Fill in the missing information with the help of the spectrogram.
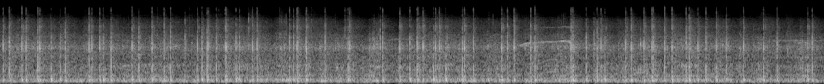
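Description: Aerial fireworks bursting in a rapid, continuous barrage of bangs and crackles with no pause.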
